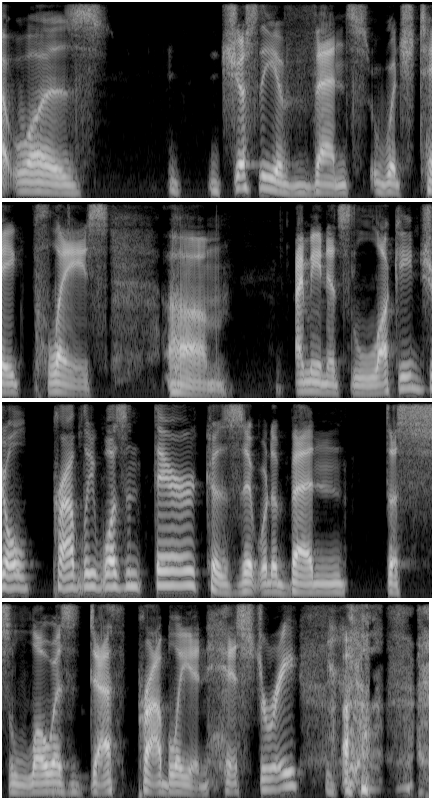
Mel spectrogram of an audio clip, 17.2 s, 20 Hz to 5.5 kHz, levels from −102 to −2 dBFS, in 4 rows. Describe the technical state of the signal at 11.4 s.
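At 11.4 s the speech is intact, with no dropout, distortion or other fault at that point.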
